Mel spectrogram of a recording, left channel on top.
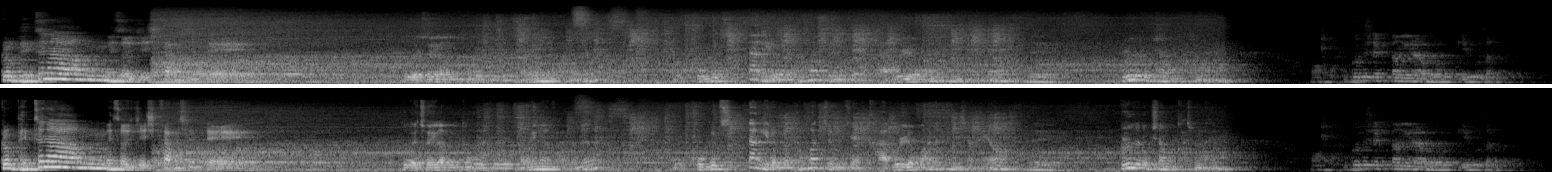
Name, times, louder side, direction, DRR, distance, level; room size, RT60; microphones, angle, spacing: voice 1, 0.0-2.6 4.0-6.0 6.7-10.2 11.2-12.3, right 2 dB, 80° right, 4 dB, 0.3 m, -21 dB
sound 1, 1.5-12.3, left 2 dB, 85° left, 0.3 m, -31 dB
voice 2, 3.0-3.4 10.1-10.7 12.4-12.6 13.1-14.9, left 1 dB, 10° left, -2 dB, 0.4 m, -34 dB
sound 2, 4.7-10.2, left 1 dB, 50° left, 0.9 m, -36 dB
2.7 x 2.4 x 2.3 m, 1.1 s
head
